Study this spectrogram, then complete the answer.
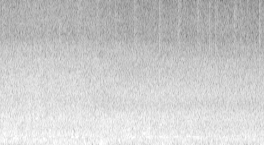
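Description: A flooded river rushes and roars loudly.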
